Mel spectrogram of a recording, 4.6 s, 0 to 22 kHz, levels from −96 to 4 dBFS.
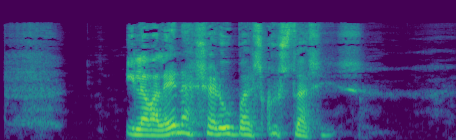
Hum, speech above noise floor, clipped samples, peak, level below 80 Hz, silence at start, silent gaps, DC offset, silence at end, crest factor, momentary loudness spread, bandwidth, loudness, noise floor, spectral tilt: none; 57 dB; under 0.1%; 0 dBFS; -62 dBFS; 0.2 s; none; under 0.1%; 0.95 s; 20 dB; 19 LU; 11.5 kHz; -16 LUFS; -74 dBFS; -3 dB/octave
